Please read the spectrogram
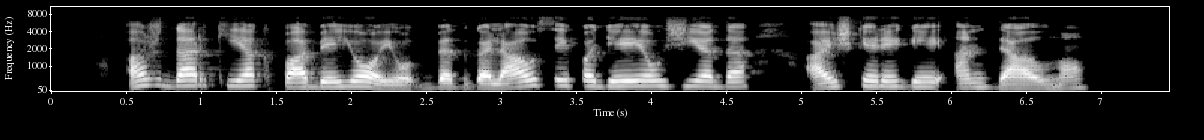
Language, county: Lithuanian, Vilnius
